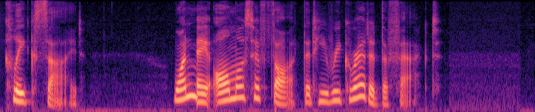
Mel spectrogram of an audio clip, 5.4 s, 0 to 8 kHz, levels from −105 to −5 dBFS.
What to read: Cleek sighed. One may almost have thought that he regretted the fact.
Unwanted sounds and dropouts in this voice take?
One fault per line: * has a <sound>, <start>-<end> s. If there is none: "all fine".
all fine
